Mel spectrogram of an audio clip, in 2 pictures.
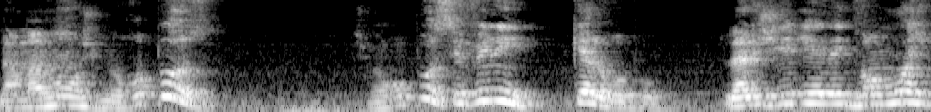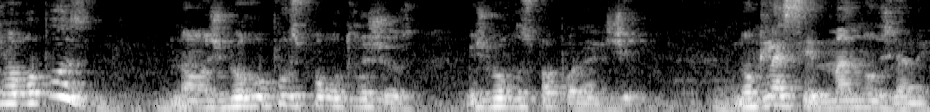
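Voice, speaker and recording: Speaking at a very fast pace yet with long, frequent pauses, a man uses a high pitch, very wide pitch swings and an animated tone. Audible room echo surrounds him. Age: 50s. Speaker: importer and promoter of Algerian products. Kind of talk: casual talk to camera.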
